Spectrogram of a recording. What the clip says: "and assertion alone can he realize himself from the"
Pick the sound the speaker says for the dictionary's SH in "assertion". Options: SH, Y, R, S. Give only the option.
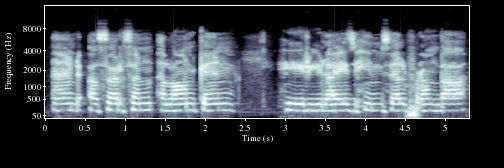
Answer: S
